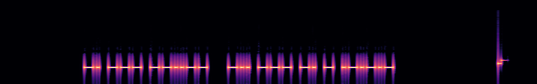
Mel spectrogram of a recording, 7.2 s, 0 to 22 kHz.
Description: Morse code, heard as a keyed tone, about 30 wpm, 700 Hz. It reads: NO, DONT.
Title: Sentences from Top 300 Words 30wpm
